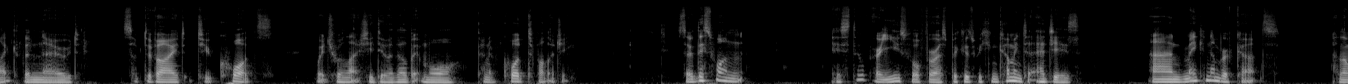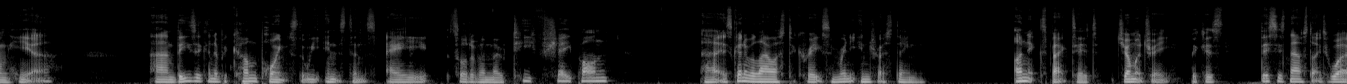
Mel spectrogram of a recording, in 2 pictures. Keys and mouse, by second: 0.0 middle click, 0.4 shift+a, 3.7 middle click, 4.0 middle drag, 4.1 drag, 4.3 shift+middle click, 4.5 shift+drag, 5.5 middle drag, 7.0 middle drag, 7.5 shift+middle click, 8.4-9.2 middle drag, 10.0 middle click, 10.8 middle click, 11.9 click, 12.5 click, 12.8 click, 13.4 click, 14.1 middle click, 15.1 middle drag, 21.6-22.1 middle drag, 24.2-24.7 middle drag, 25.0 middle click.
